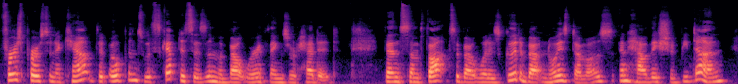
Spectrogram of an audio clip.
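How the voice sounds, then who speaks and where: Female podcast news reader, average pitch, scripted delivery, dry wit with a pedantic edge. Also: brisk, darkish tone. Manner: dry, wry, pedantic asides. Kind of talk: scripted news digest with wry commentary and read-out quotes.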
